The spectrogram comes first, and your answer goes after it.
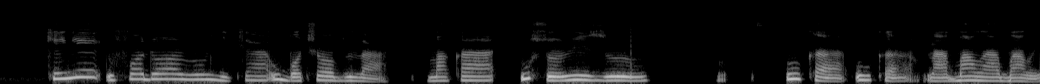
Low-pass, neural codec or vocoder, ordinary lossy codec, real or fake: none; none; none; real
